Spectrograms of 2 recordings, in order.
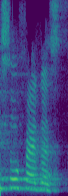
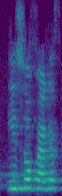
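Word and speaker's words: oesophagus: ठीक है ग्रास नली इसको कहते हैं सोफस क्या कहते हैं इसको सोगस कहते है ओ साइलेंट होता है ठीक है इसीलिए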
